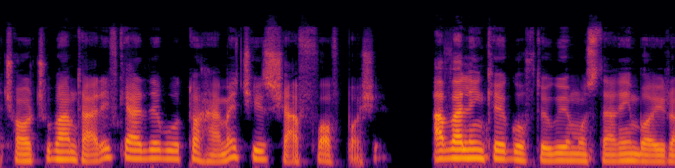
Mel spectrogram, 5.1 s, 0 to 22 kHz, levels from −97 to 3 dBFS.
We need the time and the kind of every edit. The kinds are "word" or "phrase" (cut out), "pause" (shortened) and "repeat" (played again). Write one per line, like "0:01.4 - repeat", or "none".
none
